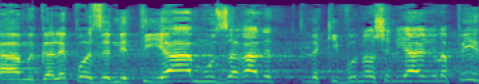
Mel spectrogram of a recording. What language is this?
Hebrew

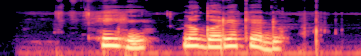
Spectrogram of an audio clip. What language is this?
Kikuyu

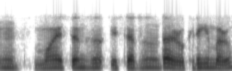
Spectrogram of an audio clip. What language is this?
Assamese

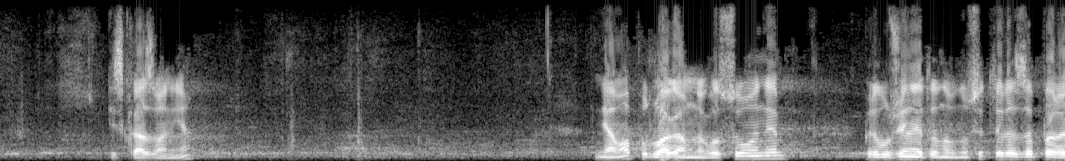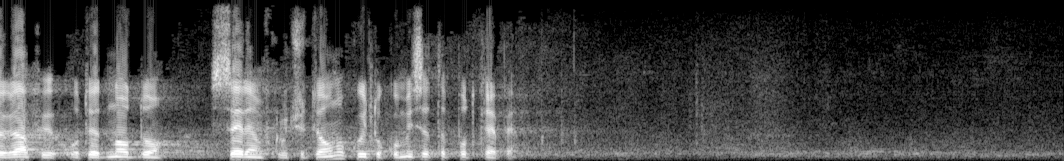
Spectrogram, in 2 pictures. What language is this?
Bulgarian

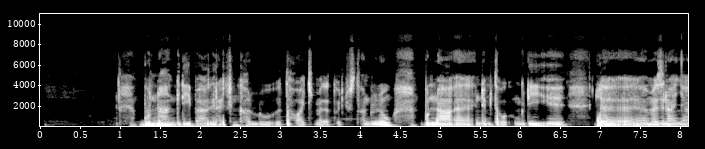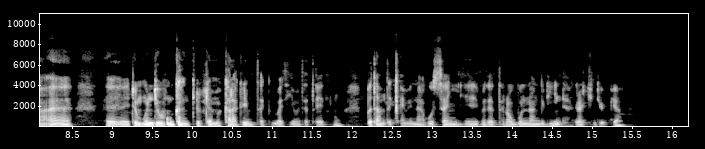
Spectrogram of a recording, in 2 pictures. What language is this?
Amharic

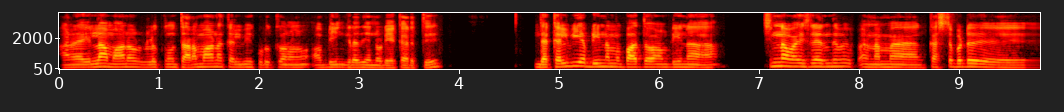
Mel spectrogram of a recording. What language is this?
Tamil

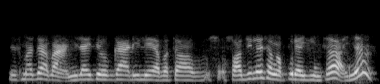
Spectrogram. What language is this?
Nepali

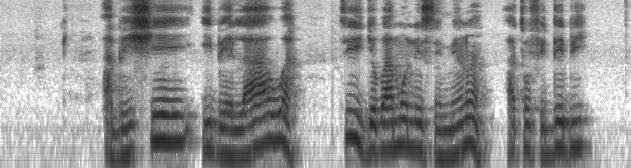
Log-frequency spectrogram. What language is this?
Yoruba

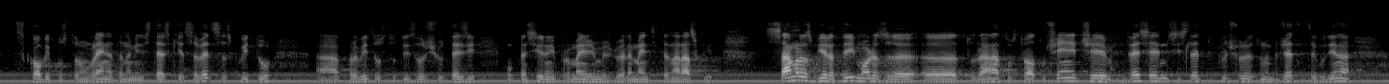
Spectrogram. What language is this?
Bulgarian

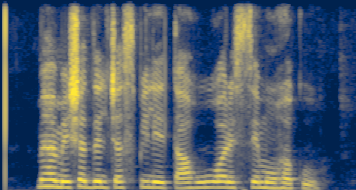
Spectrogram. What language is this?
Hindi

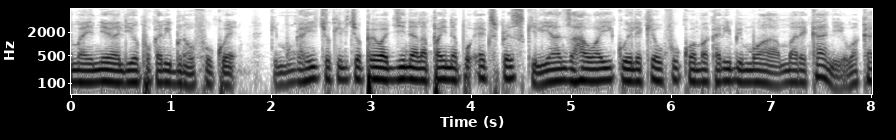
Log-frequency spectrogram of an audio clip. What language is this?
Swahili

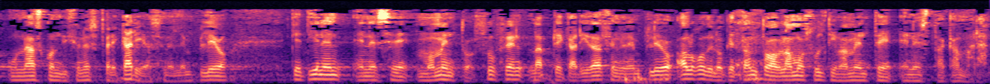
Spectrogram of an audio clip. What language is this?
Spanish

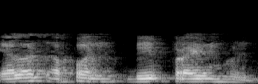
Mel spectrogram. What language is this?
Marathi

